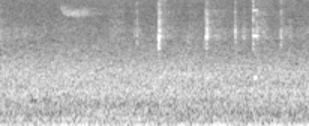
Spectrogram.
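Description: A spray bottle squirts in short hisses.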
